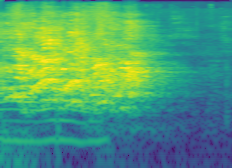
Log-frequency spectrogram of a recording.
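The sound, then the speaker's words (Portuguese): Three dogs in a house bark in a brief, loud, rough burst, lasting about a second before fading into quiet. No one speaks over it. “pronto, eu tenho olha, só que pedir desculpa porque tenho três feras nesta casa, portanto, se ouvirem cães a ladrar.”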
